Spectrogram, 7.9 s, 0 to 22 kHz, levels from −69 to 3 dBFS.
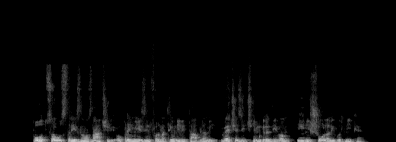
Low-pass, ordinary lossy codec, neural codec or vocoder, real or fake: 19.8 kHz; Opus, 24 kbps; autoencoder, 48 kHz, 128 numbers a frame, DAC-VAE, trained on Japanese speech; fake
